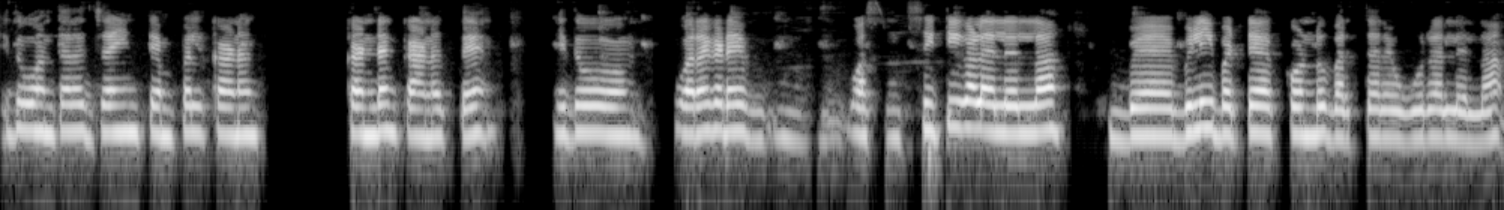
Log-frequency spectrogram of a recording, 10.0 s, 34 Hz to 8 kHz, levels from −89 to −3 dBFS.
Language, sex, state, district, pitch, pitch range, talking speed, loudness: Kannada, female, Karnataka, Bellary, 245 Hz, 230-255 Hz, 100 wpm, -16 LUFS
